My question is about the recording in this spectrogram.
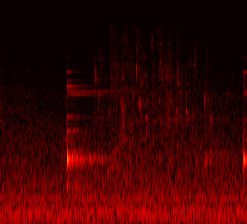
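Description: A glass cruet clinks once against a metal chalice about two-thirds of a second in, ringing briefly, then wine trickles from the cruet into the chalice.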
